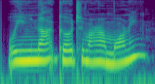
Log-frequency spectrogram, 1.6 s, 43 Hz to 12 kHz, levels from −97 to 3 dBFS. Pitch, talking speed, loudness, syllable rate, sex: 210 Hz, 230 wpm, -15 LUFS, 6.5 syllables/s, female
